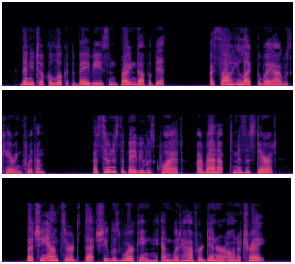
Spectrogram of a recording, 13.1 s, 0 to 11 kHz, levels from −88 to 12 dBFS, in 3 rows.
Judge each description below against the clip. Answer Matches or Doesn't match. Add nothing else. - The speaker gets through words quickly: Matches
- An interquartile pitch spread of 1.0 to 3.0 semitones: Matches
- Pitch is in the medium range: Doesn't match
